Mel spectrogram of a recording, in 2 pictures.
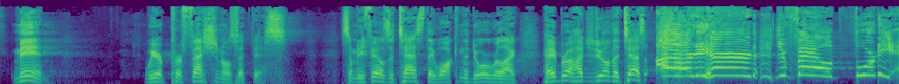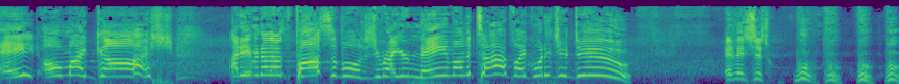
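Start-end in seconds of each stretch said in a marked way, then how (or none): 5.5-15.4 very high, loud, mocking, teasing sing-song. Acting out guys ridiculing a friend who failed a test: imitating a mocking taunt. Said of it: "We're just throwing them at each other".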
